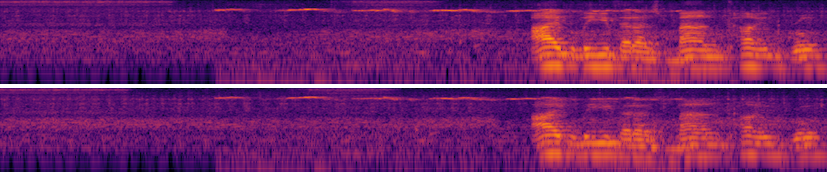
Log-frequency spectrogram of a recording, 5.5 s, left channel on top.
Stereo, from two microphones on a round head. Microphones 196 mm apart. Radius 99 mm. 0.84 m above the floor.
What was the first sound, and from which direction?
A squeak, 5° left (ahead or behind).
